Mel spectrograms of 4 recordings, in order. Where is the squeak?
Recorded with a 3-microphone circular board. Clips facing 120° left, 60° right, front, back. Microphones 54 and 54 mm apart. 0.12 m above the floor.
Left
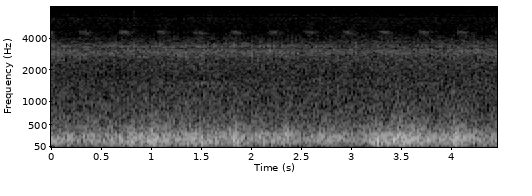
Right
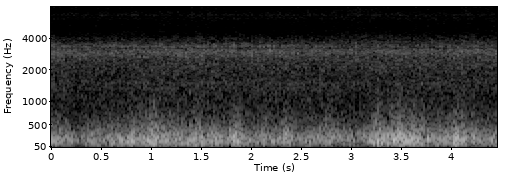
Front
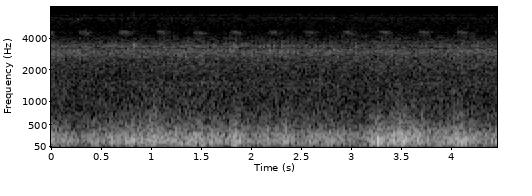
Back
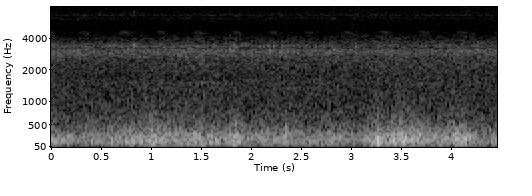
No squeak in this recording.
